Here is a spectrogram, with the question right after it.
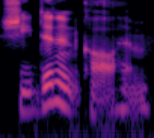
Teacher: Stress on didn't. She didn't call him. Meaning the call simply did not happen.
